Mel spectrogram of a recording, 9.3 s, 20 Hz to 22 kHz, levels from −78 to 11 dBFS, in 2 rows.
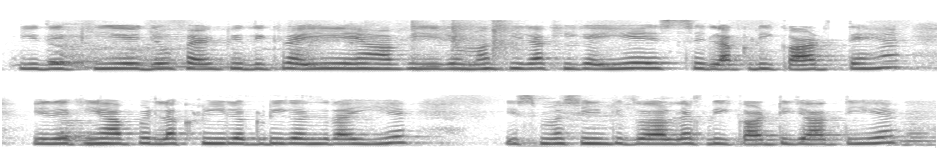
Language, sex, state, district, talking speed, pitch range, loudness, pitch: Hindi, female, Goa, North and South Goa, 155 wpm, 265-285 Hz, -24 LUFS, 275 Hz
